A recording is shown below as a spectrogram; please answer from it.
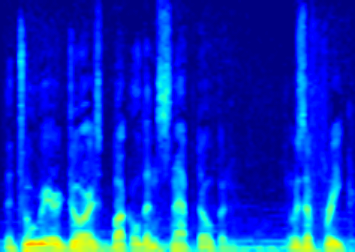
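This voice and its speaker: An actor playing a wisecracking young private detective who also narrates, in a 1950s radio drama. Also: male voice, mid-range voice, sing-song, a little fast, muffled recording, over music, lightly acted. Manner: wisecracking, hard-boiled.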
